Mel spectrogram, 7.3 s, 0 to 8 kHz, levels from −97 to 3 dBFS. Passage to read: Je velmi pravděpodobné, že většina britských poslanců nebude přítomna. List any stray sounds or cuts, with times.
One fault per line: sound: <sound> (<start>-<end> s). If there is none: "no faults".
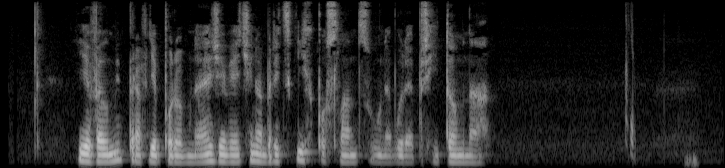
sound: chirp (6.2-6.4 s)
